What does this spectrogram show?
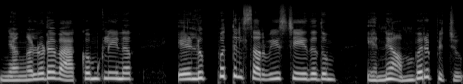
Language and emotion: Malayalam, surprised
